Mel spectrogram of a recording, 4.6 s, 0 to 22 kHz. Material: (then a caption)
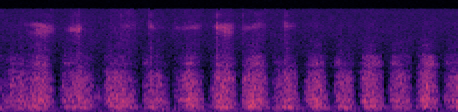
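Silicone. Fingertips rub and press the small, solid, white soft silicone ear cover of a 3Dio binaural microphone. About a dozen steady, rhythmic swells of muffled, low-pitched rubbing follow one another. Each swell fades quickly, with a faint brighter hiss at a few of the strokes.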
